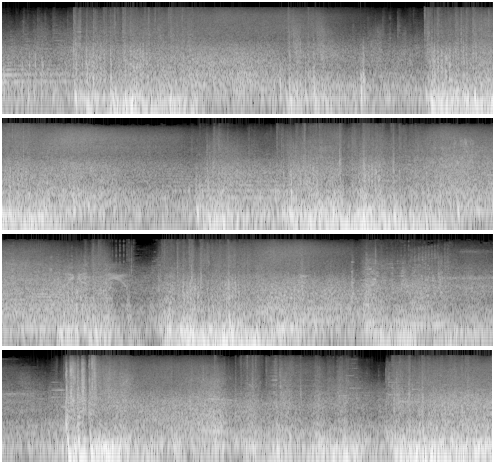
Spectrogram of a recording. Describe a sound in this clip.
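Heavy naval guns boom in deep rolling blasts.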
